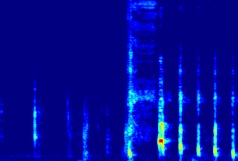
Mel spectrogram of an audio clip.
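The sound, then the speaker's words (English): A man drinks loudly through a straw: a loud slurp, followed by a steady run of five gulping swallows at an even rhythm, with a few faint clicks before it and no talking. “Is he not the loudest fucking drinker”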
